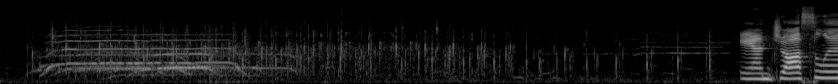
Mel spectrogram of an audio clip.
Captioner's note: cheers and applause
